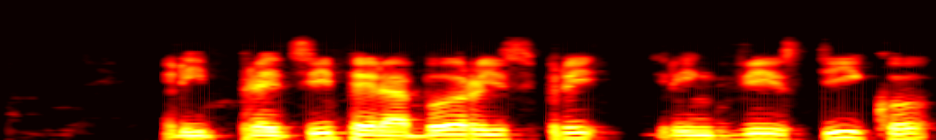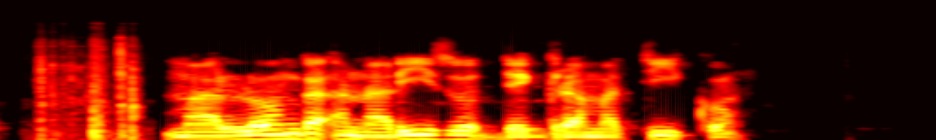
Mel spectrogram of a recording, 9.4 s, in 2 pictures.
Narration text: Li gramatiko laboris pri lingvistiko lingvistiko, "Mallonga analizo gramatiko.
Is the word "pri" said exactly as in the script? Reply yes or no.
yes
